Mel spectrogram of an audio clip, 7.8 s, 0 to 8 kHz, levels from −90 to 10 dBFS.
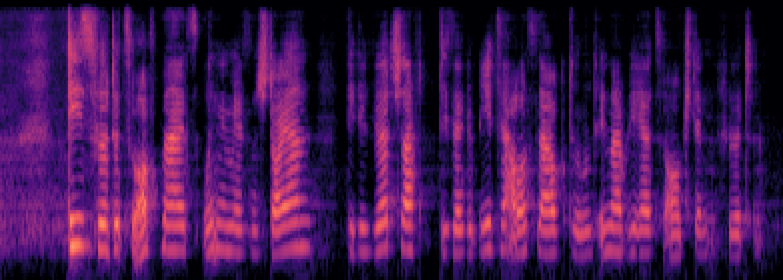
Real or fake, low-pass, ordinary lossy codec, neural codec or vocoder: fake; 7.2 kHz; none; codec, 24 kHz, 1 kbps, SNAC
